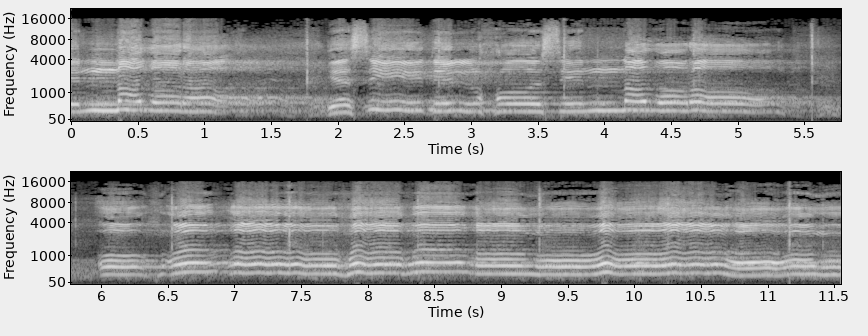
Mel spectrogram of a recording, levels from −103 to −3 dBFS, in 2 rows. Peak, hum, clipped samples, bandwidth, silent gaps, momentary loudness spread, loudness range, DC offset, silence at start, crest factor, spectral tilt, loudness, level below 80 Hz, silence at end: -2 dBFS; none; under 0.1%; 16.5 kHz; none; 10 LU; 3 LU; under 0.1%; 0 s; 18 dB; 1 dB/octave; -17 LUFS; -74 dBFS; 0 s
